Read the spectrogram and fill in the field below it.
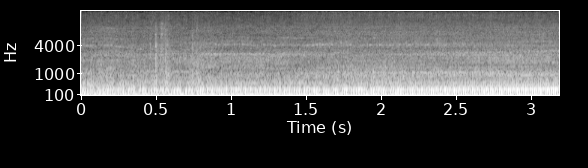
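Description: A motorcycle's exhaust rumbles loud and close at about ear level, a steady, continuous engine drone with no talking over it.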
